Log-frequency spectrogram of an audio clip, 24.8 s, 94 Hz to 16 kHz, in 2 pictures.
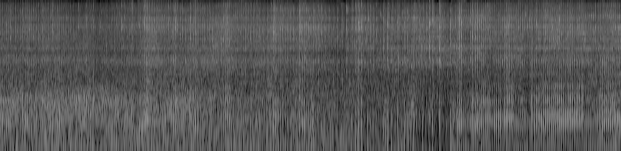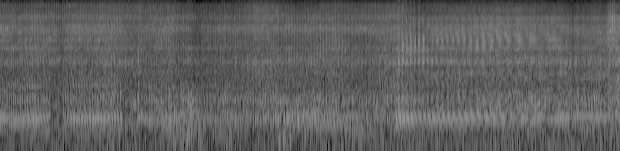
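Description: A 1981 Suzuki PE250 six-speed two-stroke motorcycle runs loud and close for the whole stretch, a constant raspy engine drone with rising revs and rev blips toward the middle and end, and no voices.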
